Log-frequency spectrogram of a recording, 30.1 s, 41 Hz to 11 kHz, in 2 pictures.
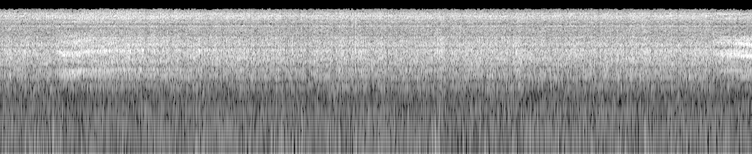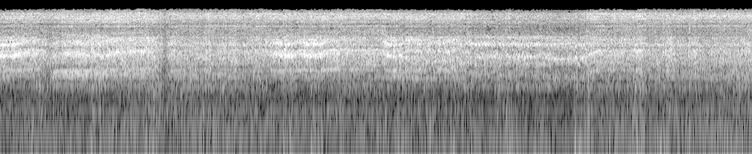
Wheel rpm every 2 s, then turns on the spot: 230, 230, 230, 240, 230, 230, 230, 220, 220, 230, 230, 220, 180, 190, 230.
none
